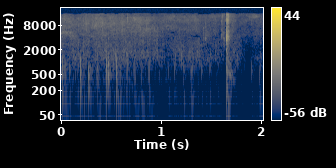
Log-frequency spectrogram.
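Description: Blows thud in a fight.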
